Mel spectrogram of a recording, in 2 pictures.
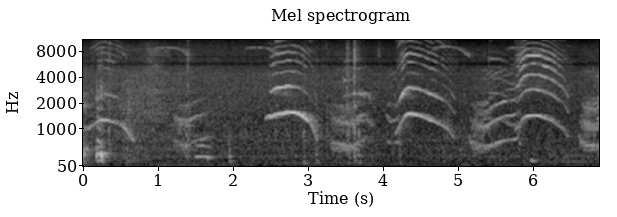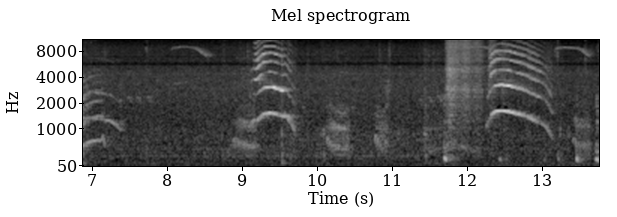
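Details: Kitten calling for help, stuck up on a plant, crying in a long series of high arched meows, some quick and clipped, others drawn out, with brief pauses and a rustle near the end.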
